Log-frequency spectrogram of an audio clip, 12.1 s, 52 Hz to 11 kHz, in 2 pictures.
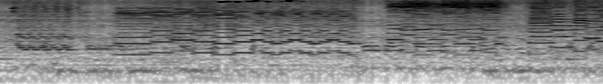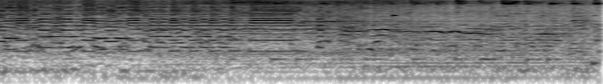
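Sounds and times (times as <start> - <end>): train engine humming: 0.0 - 11.8.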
